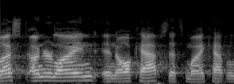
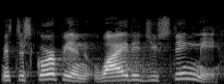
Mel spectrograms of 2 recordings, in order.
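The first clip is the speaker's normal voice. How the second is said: indignant protest; 6 semitones higher, 6 dB louder than usual. Retold or imitated. Stung frog confronts the scorpion.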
